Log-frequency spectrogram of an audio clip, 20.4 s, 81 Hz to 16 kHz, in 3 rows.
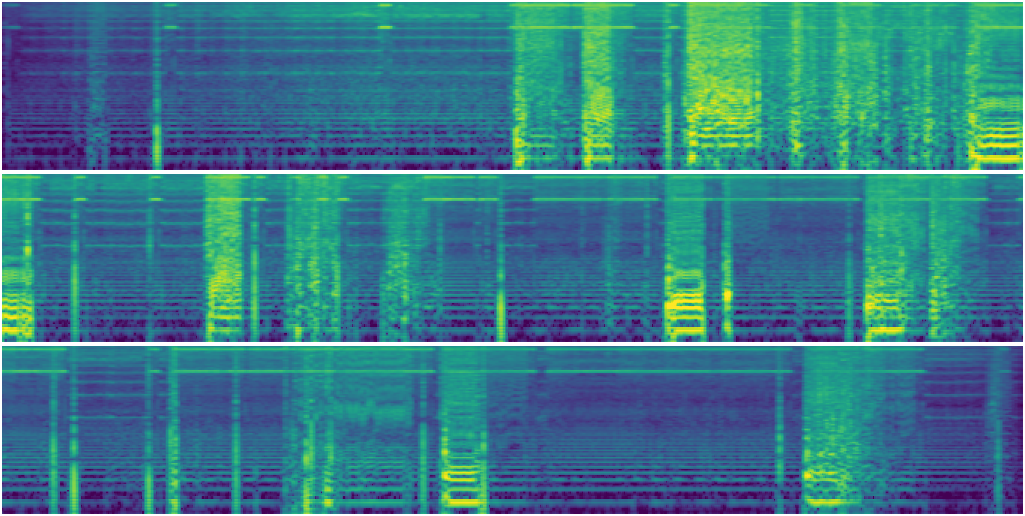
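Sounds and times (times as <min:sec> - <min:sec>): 
Macbook electromagnetic noise: 0:03.4 - 0:19.8.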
